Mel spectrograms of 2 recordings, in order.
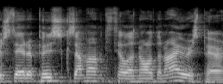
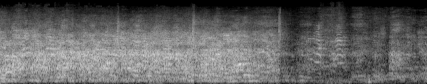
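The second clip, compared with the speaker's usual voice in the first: high unvoiced laugh rising; 3 dB louder than usual. Real, not acted. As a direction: burst out laughing. Laughing mid story.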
